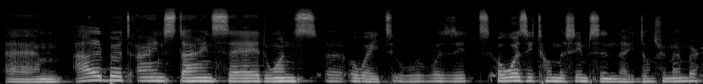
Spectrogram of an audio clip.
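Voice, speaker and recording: A man's voice: fairly high pitch, fairly even intonation, mellow. Young french guy on stage, science comedy bit, lots of ums, pokes fun at himself. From France. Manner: self-mocking, halting with many ums, playful asides. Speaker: stand-up comedian and researcher. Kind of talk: science stand-up comedy set.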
